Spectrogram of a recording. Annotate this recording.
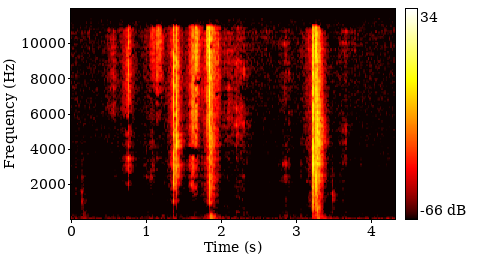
Tape dispencer
A recording of me taking a piece of tape from a big stationary tapedispencer.
Recorded with a superlux E523/D microphone, through a Behringer eurorack MX602A mixer, plugged in a SB live soundcard. Recorded and edited in Audacity 1.3.5-beta on ubuntu 8.04.2 linux.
